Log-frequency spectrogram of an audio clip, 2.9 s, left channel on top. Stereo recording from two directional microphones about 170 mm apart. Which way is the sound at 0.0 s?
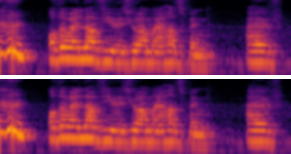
5° left (ahead or behind).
